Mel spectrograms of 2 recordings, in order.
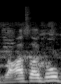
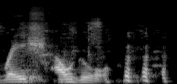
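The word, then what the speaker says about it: Ra's al Ghul: a university and asked what is the proper pronunciation of this character's name i always thought it was razzagle but it actually is indeed rache algul so oh yeah that's weird i mean i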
